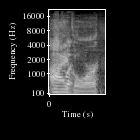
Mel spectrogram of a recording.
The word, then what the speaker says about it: Igor: Victor Von fren Ste Frankenstein fren no it's pronounced igore I be normal should shouldn't it be frodi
